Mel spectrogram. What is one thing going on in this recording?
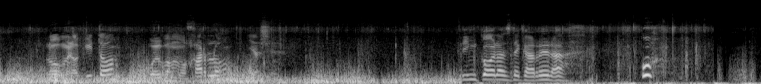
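A man speaks close to the microphone with animation.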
